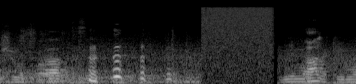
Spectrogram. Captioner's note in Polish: śmiech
